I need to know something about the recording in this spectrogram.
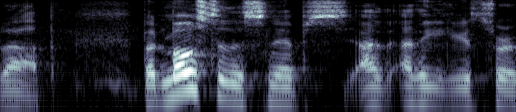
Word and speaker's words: SNP: And we pronounce it SNP.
